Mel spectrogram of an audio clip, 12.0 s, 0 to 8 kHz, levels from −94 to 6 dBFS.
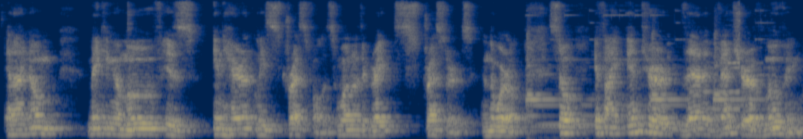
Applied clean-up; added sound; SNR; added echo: none; Chime; 10 dB; reverberation time 0.6 s.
